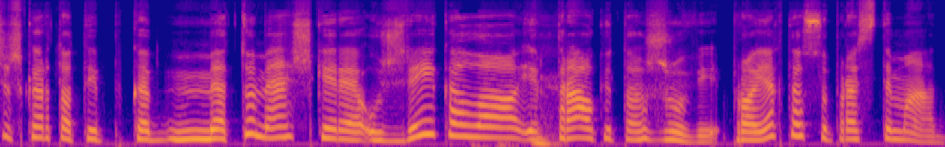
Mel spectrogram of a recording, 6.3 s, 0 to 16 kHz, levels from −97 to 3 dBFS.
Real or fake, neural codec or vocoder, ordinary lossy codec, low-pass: real; none; Opus, 24 kbps; 14.4 kHz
